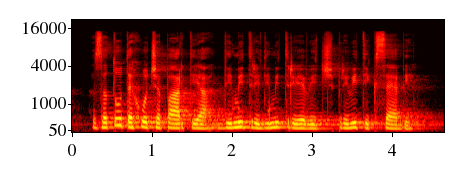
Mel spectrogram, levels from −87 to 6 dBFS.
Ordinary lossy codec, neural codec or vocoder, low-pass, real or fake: none; none; 14.4 kHz; real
